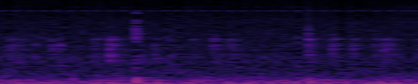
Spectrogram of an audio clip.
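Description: Near silence: faint outdoor background with a few light, scattered ticks.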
